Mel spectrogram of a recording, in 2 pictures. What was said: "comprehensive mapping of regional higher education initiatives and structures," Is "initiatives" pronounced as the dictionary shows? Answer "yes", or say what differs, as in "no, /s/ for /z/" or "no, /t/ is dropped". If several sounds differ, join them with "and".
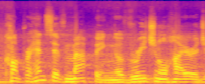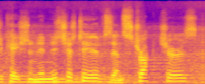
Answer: yes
